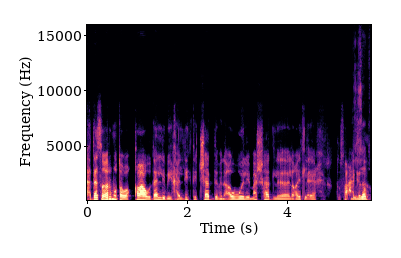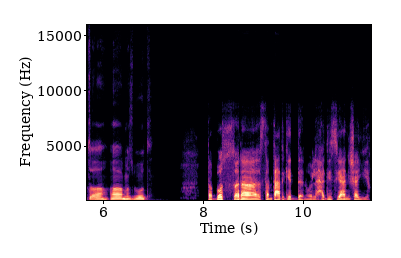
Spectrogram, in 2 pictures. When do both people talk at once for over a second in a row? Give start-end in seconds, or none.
none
